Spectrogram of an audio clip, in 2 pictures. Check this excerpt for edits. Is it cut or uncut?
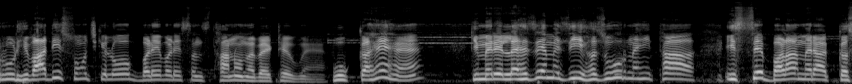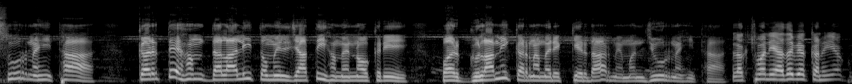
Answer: cut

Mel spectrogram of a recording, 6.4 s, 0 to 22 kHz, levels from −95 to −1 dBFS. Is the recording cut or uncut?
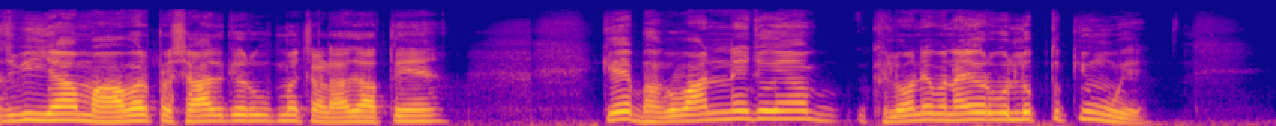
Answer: cut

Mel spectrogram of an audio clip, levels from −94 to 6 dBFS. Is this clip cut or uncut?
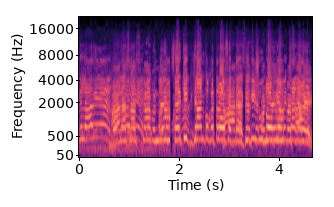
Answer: cut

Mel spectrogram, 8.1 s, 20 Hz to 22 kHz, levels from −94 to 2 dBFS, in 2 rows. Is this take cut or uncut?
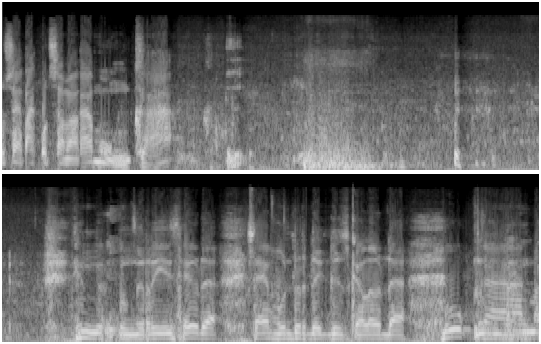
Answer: uncut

